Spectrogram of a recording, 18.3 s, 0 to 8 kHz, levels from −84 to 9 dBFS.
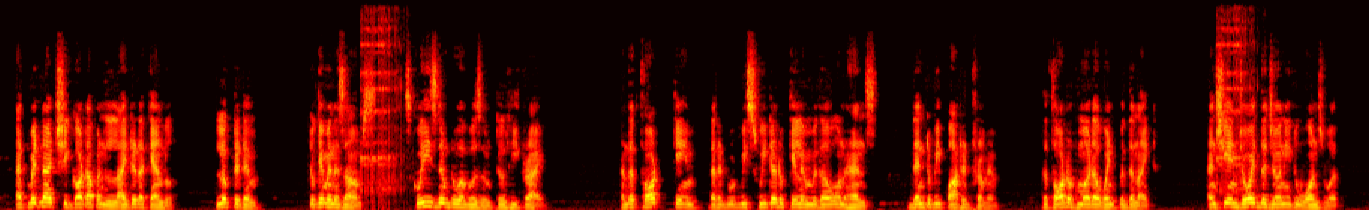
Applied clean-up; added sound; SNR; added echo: none; Dishes, pots, and pans; 17 dB; none.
